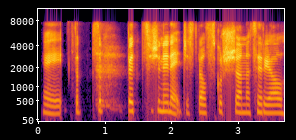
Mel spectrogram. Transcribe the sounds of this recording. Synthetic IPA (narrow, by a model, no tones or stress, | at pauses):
heθə | səb̥ɪtʰːɪʃɔnineɨd̚d͡ʒəstvɛlˠskʊrʃɔnːatʰɛɾjɔlˠ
